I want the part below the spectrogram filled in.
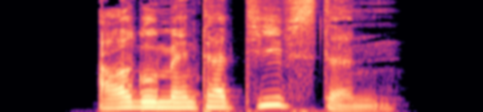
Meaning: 1. superlative degree of argumentativ 2. inflection of argumentativ: strong genitive masculine/neuter singular superlative degree
- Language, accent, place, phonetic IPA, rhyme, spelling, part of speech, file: German, Germany, Berlin, [aʁɡumɛntaˈtiːfstn̩], -iːfstn̩, argumentativsten, adjective, De-argumentativsten.ogg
